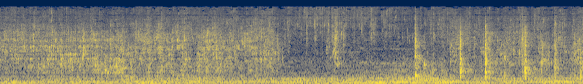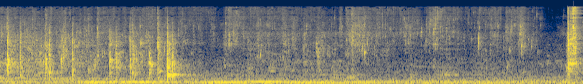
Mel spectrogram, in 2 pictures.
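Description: Tap water running into a sink while plates are washed by hand, with scattered light clinks and knocks of the plates.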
